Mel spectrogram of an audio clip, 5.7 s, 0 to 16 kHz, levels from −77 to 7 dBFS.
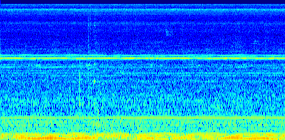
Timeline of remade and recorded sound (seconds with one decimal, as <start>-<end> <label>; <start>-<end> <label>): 0.0-5.7 recorded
